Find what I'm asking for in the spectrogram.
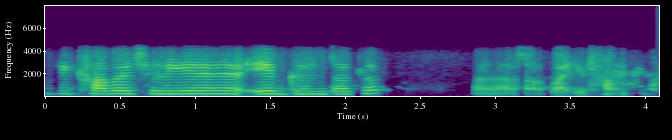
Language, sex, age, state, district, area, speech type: Maithili, female, 30-45, Bihar, Purnia, urban, conversation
